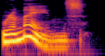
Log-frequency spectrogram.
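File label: "remains", British English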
